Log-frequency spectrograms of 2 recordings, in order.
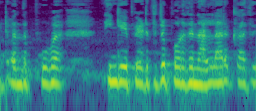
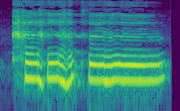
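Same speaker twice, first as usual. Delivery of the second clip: a loud rising sob; rejected girl breaks down wailing; loud crying; 5 dB louder than usual. Acted. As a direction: burst into a wailing cry. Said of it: "இந்த பிள்ளை என்ன அழுவ அழுது".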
